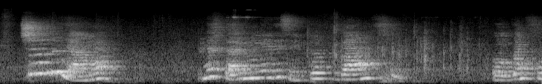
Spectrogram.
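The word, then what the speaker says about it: gōngfu: nel termine ad esempio Gongfu. Kung Fu è come noi malamente, cioè sarebbe la giusta pronuncia di quello che noi malamente chiamiamo Kung Fu.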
